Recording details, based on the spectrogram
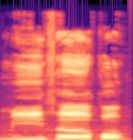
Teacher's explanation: میثاق، می یا مدہ، ثا الف مدہ ہے اور ثا کو انتہائی نرمی سے پڑھے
